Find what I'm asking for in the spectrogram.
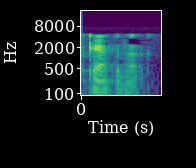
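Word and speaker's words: CPTN Hook: And so that's why it's spelled CPTN space Hook. – I don't think I could say Captain Hook. Captain. – I've never had a problem with someone pronouncing it. – Right. – They always know it's Captain Hook.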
